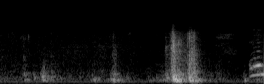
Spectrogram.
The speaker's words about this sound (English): In the bedroom, Lucy shuts the French windows.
